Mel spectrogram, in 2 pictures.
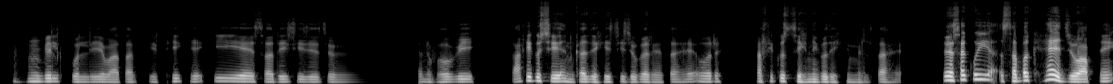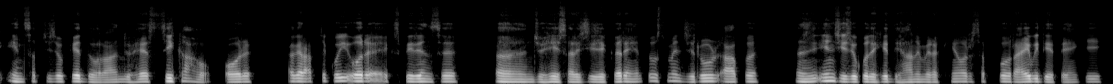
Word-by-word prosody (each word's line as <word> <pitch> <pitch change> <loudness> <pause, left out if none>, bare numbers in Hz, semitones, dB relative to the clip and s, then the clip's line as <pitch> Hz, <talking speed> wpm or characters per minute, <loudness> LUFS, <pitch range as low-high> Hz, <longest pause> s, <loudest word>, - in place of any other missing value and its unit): हुँ, 135 +3 -5
बिल्कुल। 130 -4 -3
ये 120 0 -3
बात 115 -1 -6
आपकी 115 +2 -11
ठीक 140 -1 -8
है 130 0 -7
कि 150 - -13
ये 140 -3 +1
सारी 125 0 -5
चीज़ें 120 -1 -7
जो 115 0 -10
है, 110 - -16 0.7
अनुभवी, 120 +1 -4 0.4
काफ़ी 140 +8 +2
कुछ 165 -2 +1
ये 140 - +8
इनका 130 -1 0
देखिए 120 0 -1
चीज़ों 120 0 -6
का 120 - 0
रहता 110 +1 -7
है, 125 - -7
और 130 0 -3
काफ़ी 135 +2 -10
कुछ 145 -1 0
सीखने 120 -4 0
को 120 - +2
देखिए 110 0 -8
मिलता 110 +2 -8
है। 105 - -18 0.4
तो 190 - +8
ऐसा 190 +3 +9
कोई 230 +1 +5 0.2
सबक 175 +3 +5
है 225 -2 +12
जो 130 -2 +7
आपने 125 +4 +4
इन 140 -5 -1
सब 140 +3 -12
चीज़ों 135 0 -4
के 140 +2 +4
दौरान 115 -1 -5
जो 115 - -4
है 130 +4 0
सीखा 145 +3 0
हो? 115 -5 -8
और 120 +2 +2 0.4
अगर 140 -1 +3
आपसे 140 +3 -8
कोई 155 +2 +1
और 150 -1 +6
एक्सपीरियंस 130 - -1
अ, 135 -1 +1 0.4
जो 120 -2 +1
है 110 - -3
ये 125 -1 +3
सारी 115 0 -2
चीज़ें 115 0 -1
करें, 130 -1 +1
तो 160 - -9
उसमें 155 +1 -7
ज़रूर 140 +3 0
आप 125 +2 -2
अज 130 0 -4
इन 165 +1 +4
चीज़ों 130 -2 +1
को 130 - +2
देखिए 120 +1 +1
ध्यान 115 0 -6
में 115 - -3
रखें, 115 +3 -8
और 130 -1 -5
सबको 130 +2 -5
राय 120 +1 +2
भी 135 - 0
देते 115 -3 -5
हैं 110 - -13
कि 125 +2 -11
125 Hz, 215 wpm, -21 LUFS, 120-140 Hz, 0.7 s, है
